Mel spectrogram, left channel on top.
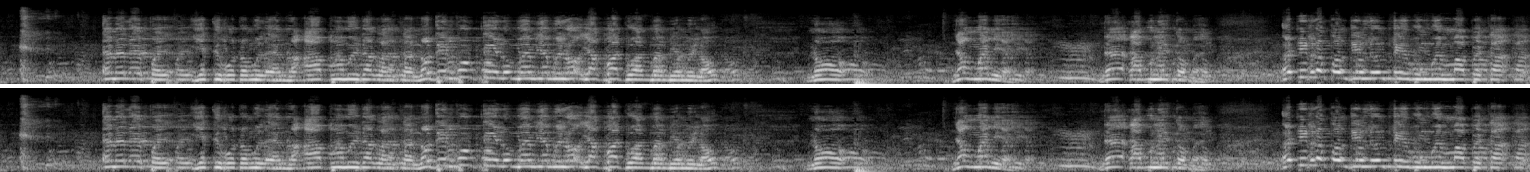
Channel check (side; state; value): both; identical; correlation 1.00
